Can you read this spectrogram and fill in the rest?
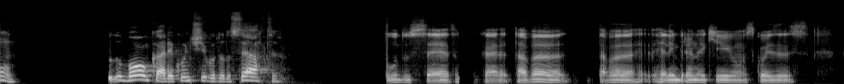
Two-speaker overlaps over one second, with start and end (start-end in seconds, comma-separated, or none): none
